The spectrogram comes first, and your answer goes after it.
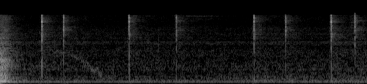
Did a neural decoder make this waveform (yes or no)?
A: no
